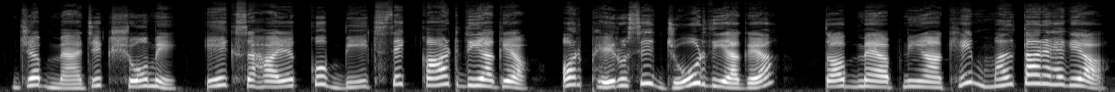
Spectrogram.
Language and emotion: Hindi, surprised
